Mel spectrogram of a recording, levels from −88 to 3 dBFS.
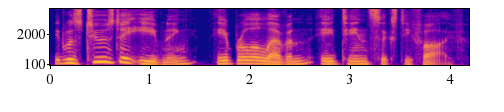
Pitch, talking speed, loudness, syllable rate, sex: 155 Hz, 130 wpm, -18 LUFS, 4.4 syllables/s, male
